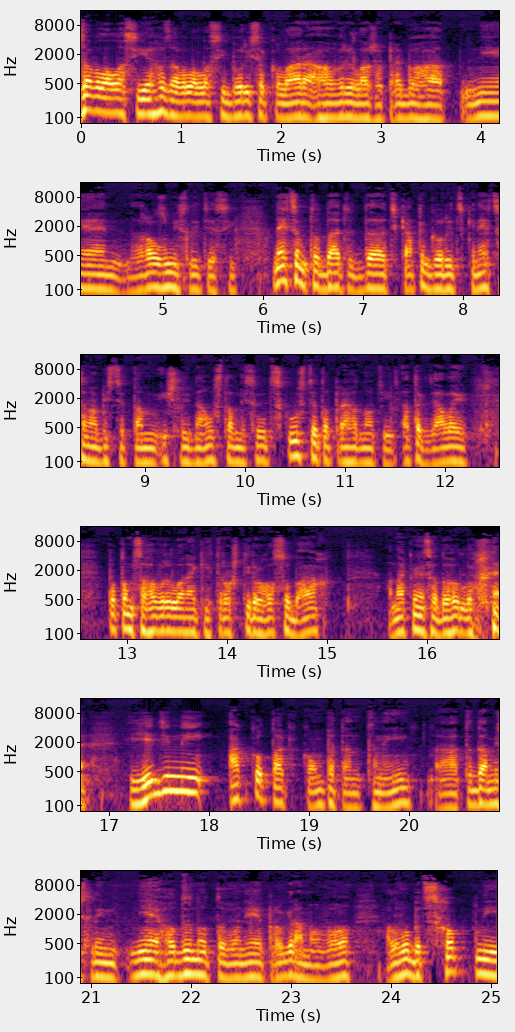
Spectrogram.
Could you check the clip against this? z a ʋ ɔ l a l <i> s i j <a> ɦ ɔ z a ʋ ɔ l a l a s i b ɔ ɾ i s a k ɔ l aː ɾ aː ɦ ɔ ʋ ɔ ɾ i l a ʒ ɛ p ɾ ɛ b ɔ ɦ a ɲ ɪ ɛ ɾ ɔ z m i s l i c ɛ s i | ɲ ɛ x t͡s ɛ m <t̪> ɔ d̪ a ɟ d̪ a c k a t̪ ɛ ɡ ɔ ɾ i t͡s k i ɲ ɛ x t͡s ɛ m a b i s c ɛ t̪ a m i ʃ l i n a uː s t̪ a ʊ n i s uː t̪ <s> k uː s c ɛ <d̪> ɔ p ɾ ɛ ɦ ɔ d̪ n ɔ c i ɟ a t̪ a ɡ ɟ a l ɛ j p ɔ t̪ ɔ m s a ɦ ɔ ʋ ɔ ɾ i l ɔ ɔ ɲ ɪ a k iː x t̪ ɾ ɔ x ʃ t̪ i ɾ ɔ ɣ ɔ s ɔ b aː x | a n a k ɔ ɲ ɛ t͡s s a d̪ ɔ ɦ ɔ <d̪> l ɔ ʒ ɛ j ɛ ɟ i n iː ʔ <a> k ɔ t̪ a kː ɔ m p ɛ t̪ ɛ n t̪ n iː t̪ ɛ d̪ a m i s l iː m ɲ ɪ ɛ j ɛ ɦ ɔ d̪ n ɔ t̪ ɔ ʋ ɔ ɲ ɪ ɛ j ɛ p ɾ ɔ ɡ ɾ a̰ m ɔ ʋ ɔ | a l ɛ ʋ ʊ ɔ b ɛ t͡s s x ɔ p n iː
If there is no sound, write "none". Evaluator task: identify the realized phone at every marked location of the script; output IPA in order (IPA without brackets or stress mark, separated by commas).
a, ɛ, t̪, s, t̪, d̪, a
